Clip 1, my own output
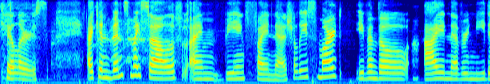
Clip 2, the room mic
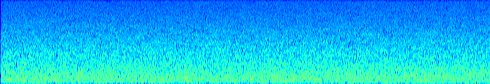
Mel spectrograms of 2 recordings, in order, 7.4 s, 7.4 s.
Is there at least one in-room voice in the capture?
No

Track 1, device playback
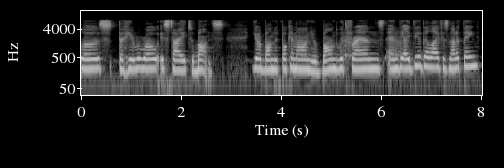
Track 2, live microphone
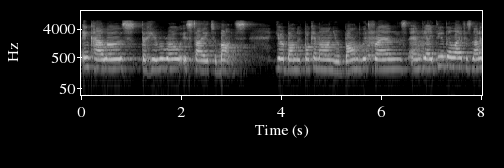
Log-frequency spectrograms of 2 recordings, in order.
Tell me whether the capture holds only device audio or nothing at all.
Yes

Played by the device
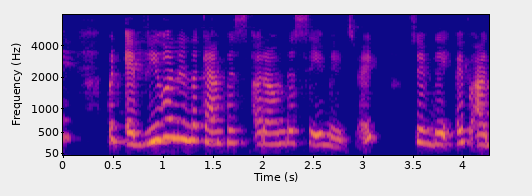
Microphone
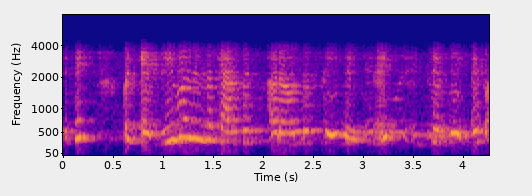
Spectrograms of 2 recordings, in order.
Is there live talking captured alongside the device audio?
Yes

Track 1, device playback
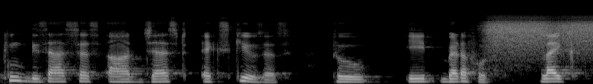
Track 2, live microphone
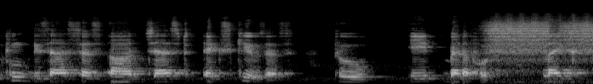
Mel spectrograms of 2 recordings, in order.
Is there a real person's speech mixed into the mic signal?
No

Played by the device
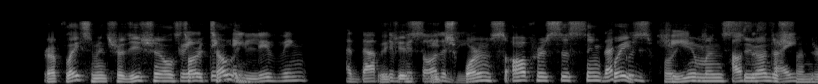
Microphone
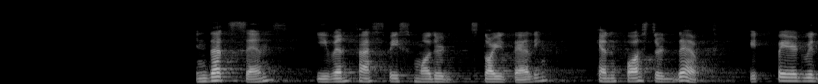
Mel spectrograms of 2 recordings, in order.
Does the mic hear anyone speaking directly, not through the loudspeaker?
Yes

